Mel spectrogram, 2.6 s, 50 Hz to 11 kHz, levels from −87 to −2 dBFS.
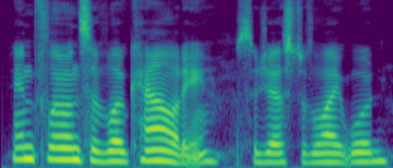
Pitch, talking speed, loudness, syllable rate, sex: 195 Hz, 115 wpm, -17 LUFS, 5.4 syllables/s, female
